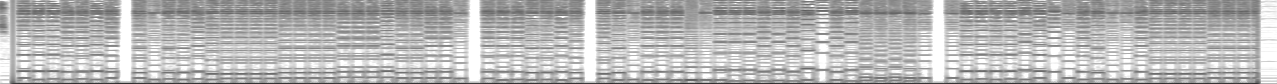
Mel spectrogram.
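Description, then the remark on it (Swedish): The ZX Spectrum music program Wham! The Music Box plays a loud, buzzy chiptune: harsh square-wave notes step through a fast, busy melody over a bass line, broken by a few very brief silent gaps, with no voices. “Och som tonåring så blev Gonzales introducerad till musikprogram på ZX Spectrum titulerat Wham! The Music Box.”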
